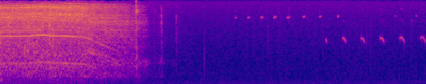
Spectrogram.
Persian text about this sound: مت یه فرچه رو به دریل بس کرده و باش ظرفا رو میشوره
